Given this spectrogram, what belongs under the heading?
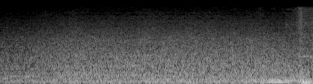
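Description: Broad steady wash of sea waves on the Red Sea shore, a constant hissing surf with a low rumble swelling slightly toward the end, with no voices.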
